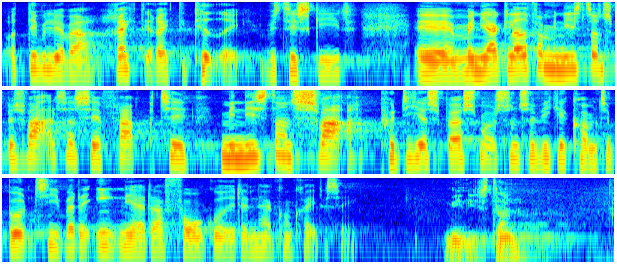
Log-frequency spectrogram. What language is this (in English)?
Danish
